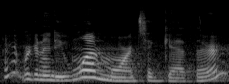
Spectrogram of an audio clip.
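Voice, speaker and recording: A woman teaching a recorded lesson to young children, patient and encouraging, sounding out words slowly for them to follow. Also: medium pitch, big pitch swings, fairly bright tone, slight background noise. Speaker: second grade teacher. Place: indoors, hanging out away from classroom.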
